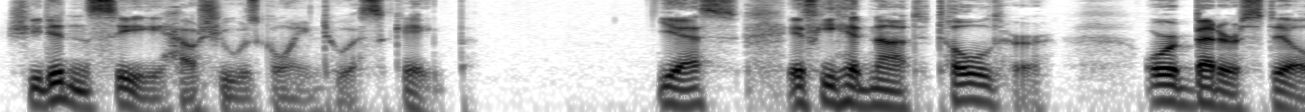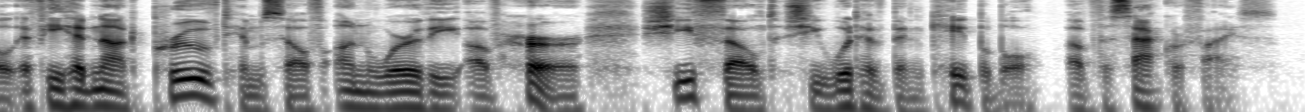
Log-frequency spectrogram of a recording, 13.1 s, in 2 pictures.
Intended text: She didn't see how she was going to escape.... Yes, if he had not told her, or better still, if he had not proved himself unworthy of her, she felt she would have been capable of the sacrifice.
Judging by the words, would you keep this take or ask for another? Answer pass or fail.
pass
